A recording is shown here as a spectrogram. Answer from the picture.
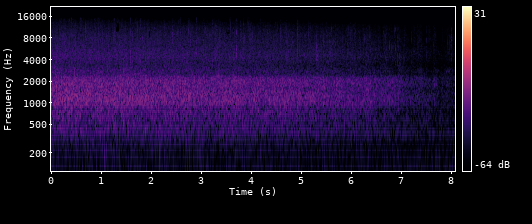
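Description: A large audience applauding, the clapping slowly dying away over the several seconds until it has almost stopped by the end.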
